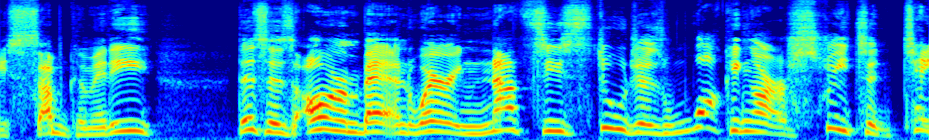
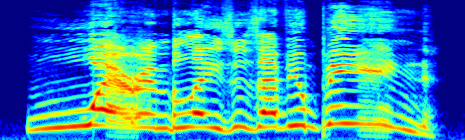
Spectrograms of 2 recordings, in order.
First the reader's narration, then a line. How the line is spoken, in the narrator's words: Pearly roared at his best reporter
